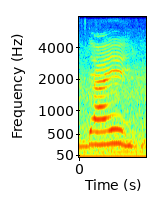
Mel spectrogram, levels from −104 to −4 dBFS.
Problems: constant background noise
